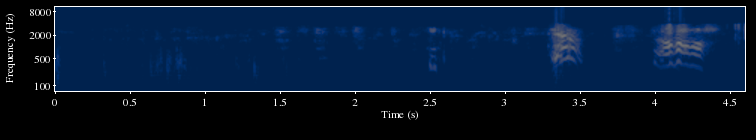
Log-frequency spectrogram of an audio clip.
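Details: Dog in a home with the mother dog Mali and her puppies. Soft snuffling and faint whines build to two short, loud, wavering yelps near the end, about a second apart.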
